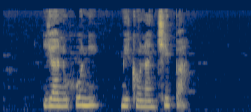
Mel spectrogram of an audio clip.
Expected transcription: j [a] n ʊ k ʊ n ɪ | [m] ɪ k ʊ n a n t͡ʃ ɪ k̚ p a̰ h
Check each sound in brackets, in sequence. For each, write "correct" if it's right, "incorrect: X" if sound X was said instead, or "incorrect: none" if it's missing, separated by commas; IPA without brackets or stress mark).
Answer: correct, correct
